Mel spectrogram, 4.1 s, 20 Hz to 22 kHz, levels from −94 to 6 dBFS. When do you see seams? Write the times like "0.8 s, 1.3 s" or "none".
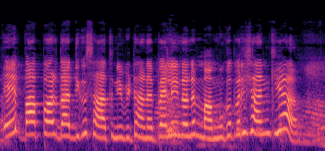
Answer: none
